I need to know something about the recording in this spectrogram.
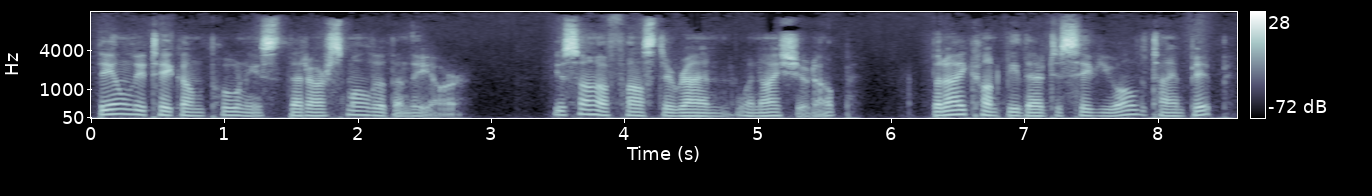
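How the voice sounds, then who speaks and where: A man's voice: mid-range voice, moderate pace, creaky, darkish tone, dry recording, lightly acted. A man plays a grown stallion guard from a storybook. He is a firm, caring big brother who speaks protectively. The recording is dry and close. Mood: gentle, encouraging.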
